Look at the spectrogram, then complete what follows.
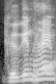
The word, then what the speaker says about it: Guggenheim: You're Guggenheim. Did I pronounce that right? Guggenheim?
